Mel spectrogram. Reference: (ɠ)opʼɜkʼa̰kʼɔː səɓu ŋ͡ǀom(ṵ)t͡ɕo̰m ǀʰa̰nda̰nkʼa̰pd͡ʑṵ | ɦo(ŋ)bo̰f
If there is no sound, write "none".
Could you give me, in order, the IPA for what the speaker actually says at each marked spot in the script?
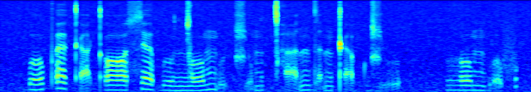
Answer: ɓ, ṵ, m

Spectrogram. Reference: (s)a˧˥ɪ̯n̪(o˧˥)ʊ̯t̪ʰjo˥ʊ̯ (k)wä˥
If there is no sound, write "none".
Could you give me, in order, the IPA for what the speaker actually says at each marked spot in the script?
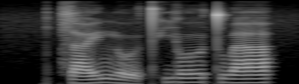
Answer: t͡s, o̰˨˩, t̪

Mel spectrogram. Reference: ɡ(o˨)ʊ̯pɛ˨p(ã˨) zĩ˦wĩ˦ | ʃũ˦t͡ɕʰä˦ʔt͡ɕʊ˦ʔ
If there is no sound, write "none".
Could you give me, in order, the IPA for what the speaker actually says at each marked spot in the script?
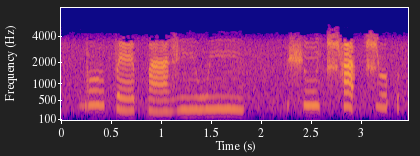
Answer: o˦, ã˨

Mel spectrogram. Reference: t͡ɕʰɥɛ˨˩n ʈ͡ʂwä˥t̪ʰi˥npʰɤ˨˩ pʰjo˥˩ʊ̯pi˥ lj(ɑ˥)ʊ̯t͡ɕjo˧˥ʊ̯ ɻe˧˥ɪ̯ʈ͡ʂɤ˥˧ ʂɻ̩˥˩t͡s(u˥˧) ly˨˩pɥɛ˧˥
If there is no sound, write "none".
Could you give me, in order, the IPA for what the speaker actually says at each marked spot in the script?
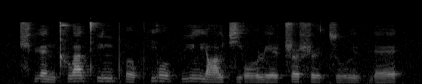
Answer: ɑ˥, u˥

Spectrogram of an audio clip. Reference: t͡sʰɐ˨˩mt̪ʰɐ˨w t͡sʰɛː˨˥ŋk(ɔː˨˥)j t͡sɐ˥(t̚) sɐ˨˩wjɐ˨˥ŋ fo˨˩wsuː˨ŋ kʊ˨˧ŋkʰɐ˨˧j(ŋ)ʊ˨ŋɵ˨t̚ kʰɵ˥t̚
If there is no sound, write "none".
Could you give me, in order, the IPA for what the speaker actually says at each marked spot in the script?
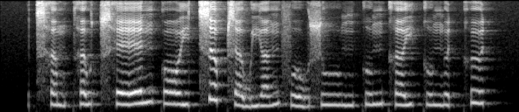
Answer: ɔː˨, p̚, k

